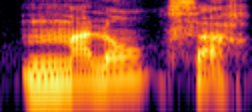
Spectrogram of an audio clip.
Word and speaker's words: Malang: Alors déjà la première chose, notez bien Malan, on ne dit pas le G. On dit pas le G, on prononce pas le G. On prononce pas. On prononce pas le G. Malan.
